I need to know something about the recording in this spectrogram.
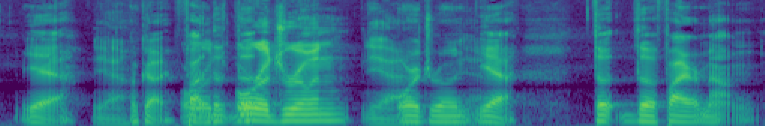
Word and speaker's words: Orodruin: Orodruin, yeah.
